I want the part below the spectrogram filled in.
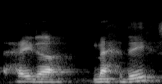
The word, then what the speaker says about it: Haider Mehdi: Haider Mehdi.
